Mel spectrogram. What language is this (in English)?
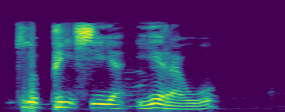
Esperanto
